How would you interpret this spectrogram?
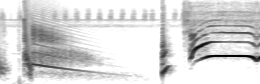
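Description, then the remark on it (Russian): A sharp, cartoonish shot cracks out as a hedgehog, eyes shut, fires at random, followed by a ringing tone that slides downward and fades. A second short hit comes after, then a loud, sustained high-pitched wail as the shot hits Nyusha, who screams. “Наконец, ежик зажмурился и выстрелил наугад.”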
